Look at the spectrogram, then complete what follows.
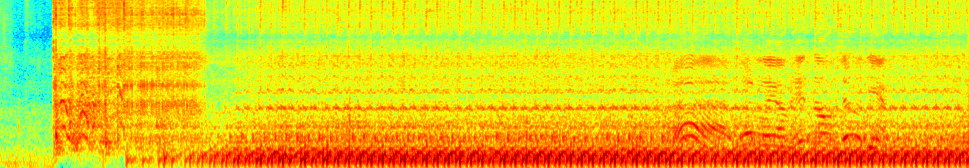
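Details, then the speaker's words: Yamaha Virago bobber twin previously firing on only one cylinder; after fitting a good spark plug in place of a fouled one, engine catches and runs a steady, even beat on both cylinders while throttling up; normal running. "throttling up good so now i got a good plug that's firing"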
